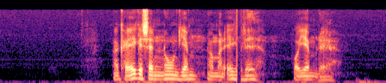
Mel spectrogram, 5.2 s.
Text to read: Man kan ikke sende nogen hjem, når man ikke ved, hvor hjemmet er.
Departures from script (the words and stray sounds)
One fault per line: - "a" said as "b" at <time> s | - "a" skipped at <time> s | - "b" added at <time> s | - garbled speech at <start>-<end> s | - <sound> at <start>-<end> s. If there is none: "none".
- dropout at 3.2-3.2 s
